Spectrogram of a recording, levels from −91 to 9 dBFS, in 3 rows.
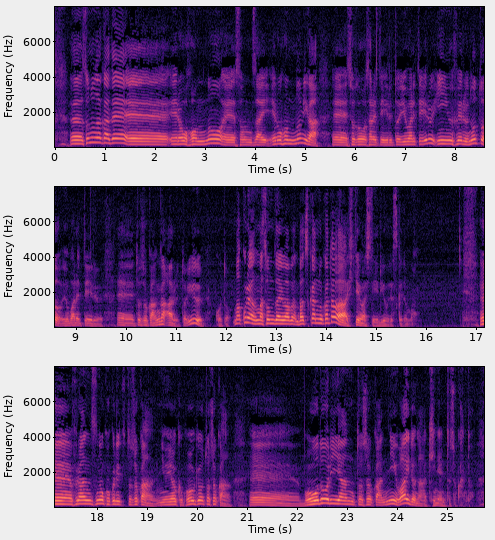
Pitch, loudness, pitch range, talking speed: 170 Hz, -23 LUFS, 140-200 Hz, 295 characters per minute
